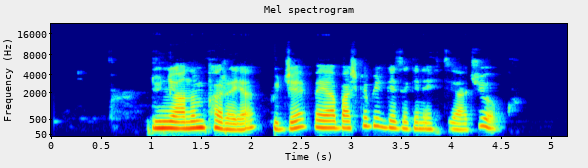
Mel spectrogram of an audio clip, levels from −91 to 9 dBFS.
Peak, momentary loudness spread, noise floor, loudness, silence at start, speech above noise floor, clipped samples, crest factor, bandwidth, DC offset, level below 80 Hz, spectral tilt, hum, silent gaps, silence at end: -2 dBFS; 12 LU; -68 dBFS; -17 LUFS; 1 s; 52 dB; under 0.1%; 16 dB; 7.4 kHz; under 0.1%; -66 dBFS; -7 dB/octave; none; none; 0.7 s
